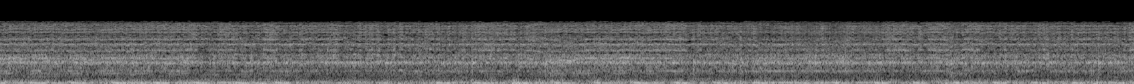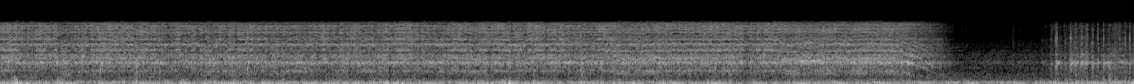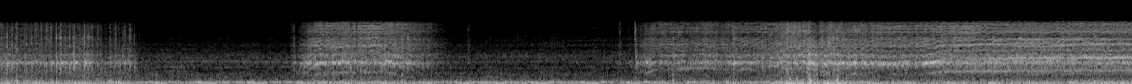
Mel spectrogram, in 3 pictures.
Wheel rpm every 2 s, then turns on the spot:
170, 170, 170, 170, 170, 170, 170, 170, 170, 160, 40, 30, 30, 30, 50, 120, 160.
22-24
